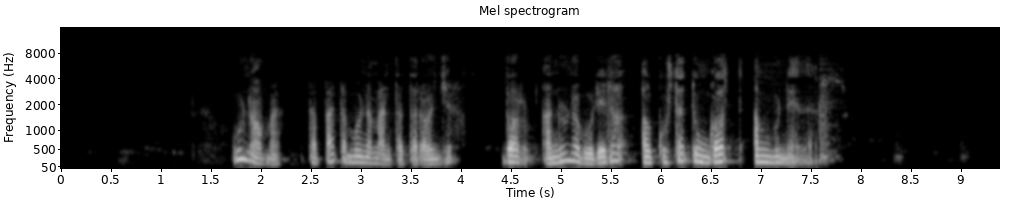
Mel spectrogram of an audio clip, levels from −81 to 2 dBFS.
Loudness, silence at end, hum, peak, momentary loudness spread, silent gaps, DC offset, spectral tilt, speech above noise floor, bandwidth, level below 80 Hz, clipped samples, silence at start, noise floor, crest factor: -24 LUFS; 1.65 s; none; -4 dBFS; 12 LU; none; under 0.1%; -8 dB/octave; 59 dB; 7.8 kHz; -64 dBFS; under 0.1%; 1.75 s; -83 dBFS; 20 dB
